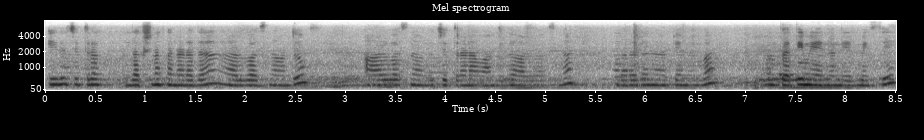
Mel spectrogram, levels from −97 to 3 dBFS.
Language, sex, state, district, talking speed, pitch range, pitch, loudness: Kannada, female, Karnataka, Dakshina Kannada, 125 wpm, 215-240 Hz, 225 Hz, -20 LUFS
